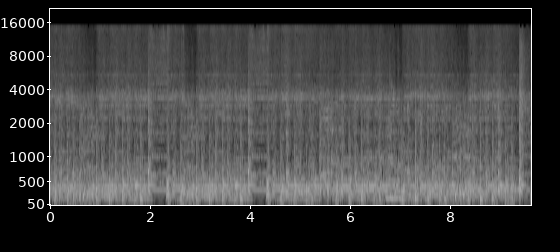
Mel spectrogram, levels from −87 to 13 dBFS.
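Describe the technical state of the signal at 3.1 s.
At 3.1 s the music is inside a stream segment repeated, 2.67 to 4.67 s: the player queued one segment twice, replaying 2 s after a small jump blip, unlike a stutter's rapid loops.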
